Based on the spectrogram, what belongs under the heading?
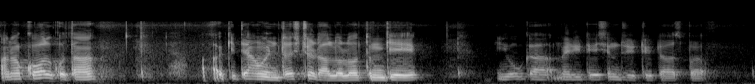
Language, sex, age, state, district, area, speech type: Goan Konkani, male, 18-30, Goa, Salcete, rural, spontaneous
